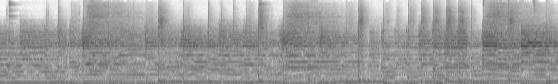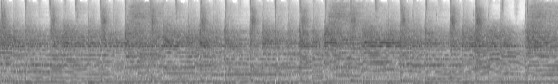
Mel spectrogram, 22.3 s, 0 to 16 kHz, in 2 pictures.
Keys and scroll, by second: 14.8 ctrl+s, 18.4 ctrl+h.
